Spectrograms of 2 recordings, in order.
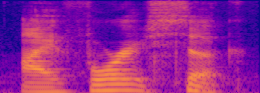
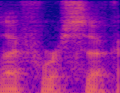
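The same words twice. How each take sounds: First: Drawn-out, weighty "I forsook"; solemn drawn-out "I forsook"; slow dramatic read. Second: "I forsook" said softly, wryly doubting the wording; low skeptical echo of "I forsook"; quiet puzzled repeat. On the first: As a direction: read "I forsook" slowly, like grand old scripture. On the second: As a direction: mutter "I forsook" back as if questioning it. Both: Shown as a demonstration. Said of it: "that's what it says".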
